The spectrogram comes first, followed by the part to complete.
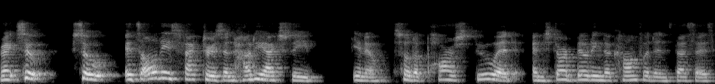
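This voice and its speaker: A woman speaks at a medium pitch with a dark, mellow tone. Her voice is somewhat breathy, with ordinary pitch variation. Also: moderate pace. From Taiwan. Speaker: business executive. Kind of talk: interview.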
